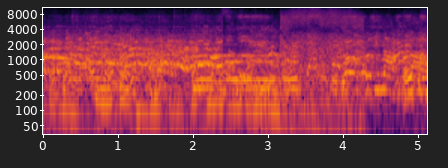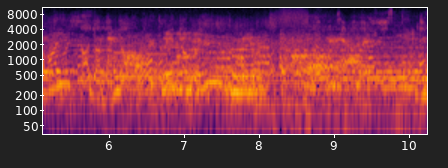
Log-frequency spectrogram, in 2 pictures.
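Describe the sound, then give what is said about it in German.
Several mobile phones ringing at once in a corridor at night, dense overlapping electronic tones, with a man's hurried running footsteps back and forth beneath them, loud and continuous throughout. “Handy klingeln auf einem Gang. Man hört, wie ein Mann panisch hin und her rennt, in alle Richtungen, auf das Klingeln zu und wieder weg. Er sucht, aber er findet es nicht.”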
